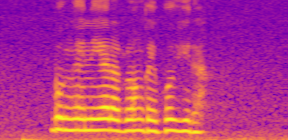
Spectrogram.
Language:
Masai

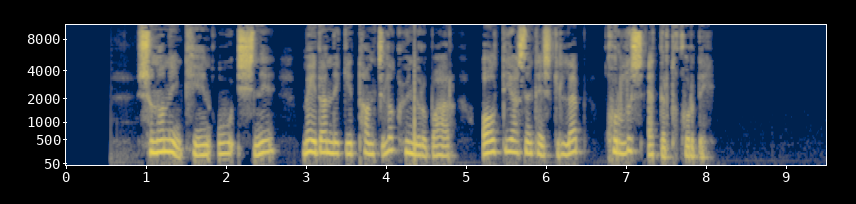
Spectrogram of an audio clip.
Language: Uyghur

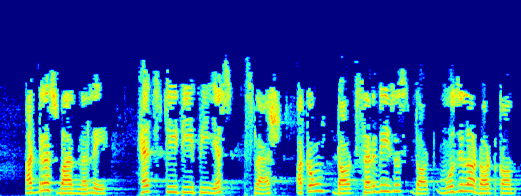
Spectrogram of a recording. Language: Kannada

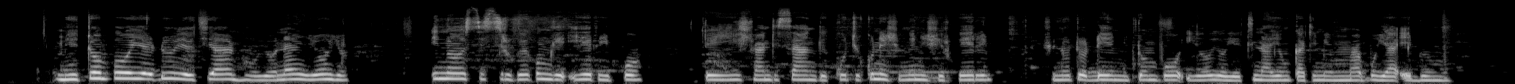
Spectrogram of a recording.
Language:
Ndau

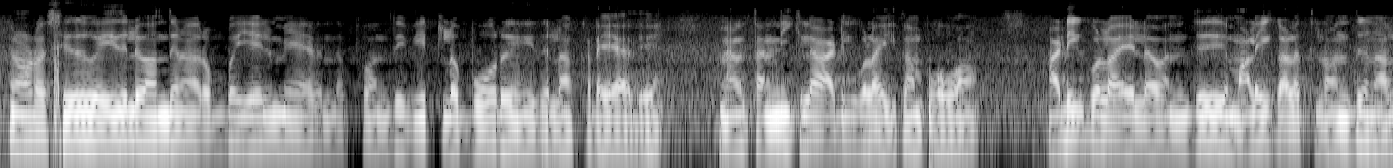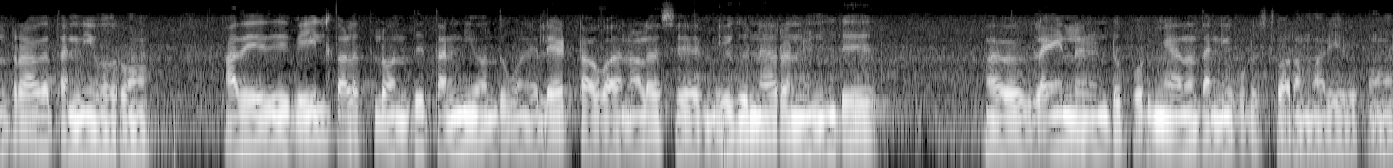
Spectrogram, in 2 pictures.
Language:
Tamil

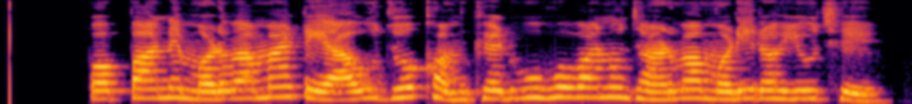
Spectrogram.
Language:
Gujarati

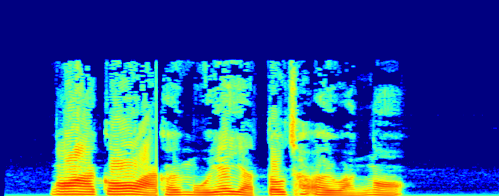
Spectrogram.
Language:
Cantonese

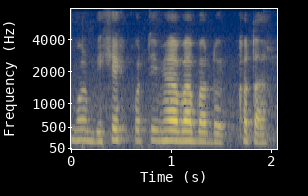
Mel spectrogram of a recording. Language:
Assamese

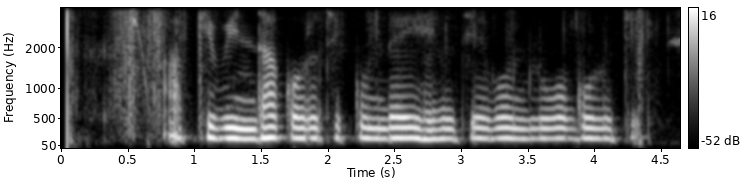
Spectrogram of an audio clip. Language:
Odia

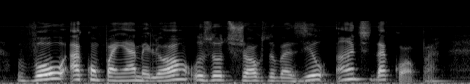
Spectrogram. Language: Portuguese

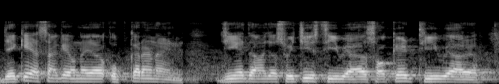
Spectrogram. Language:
Sindhi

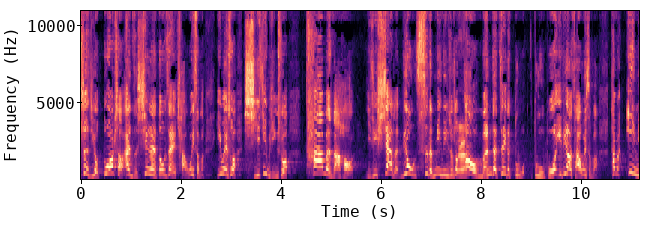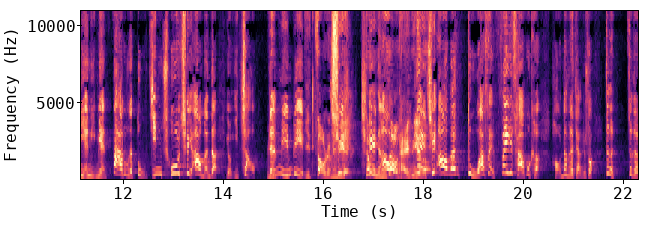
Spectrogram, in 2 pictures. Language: Chinese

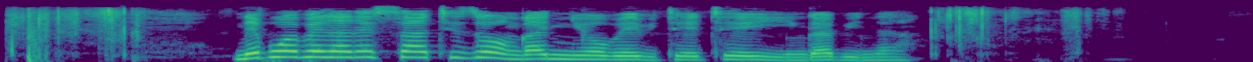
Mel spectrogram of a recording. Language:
Ganda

